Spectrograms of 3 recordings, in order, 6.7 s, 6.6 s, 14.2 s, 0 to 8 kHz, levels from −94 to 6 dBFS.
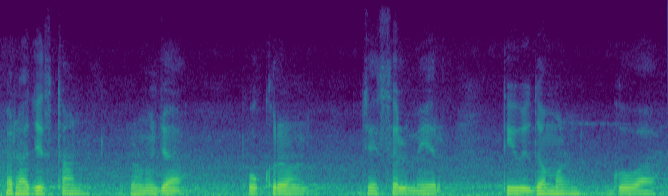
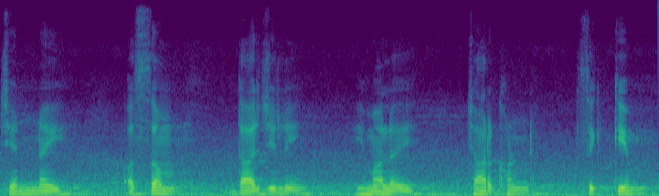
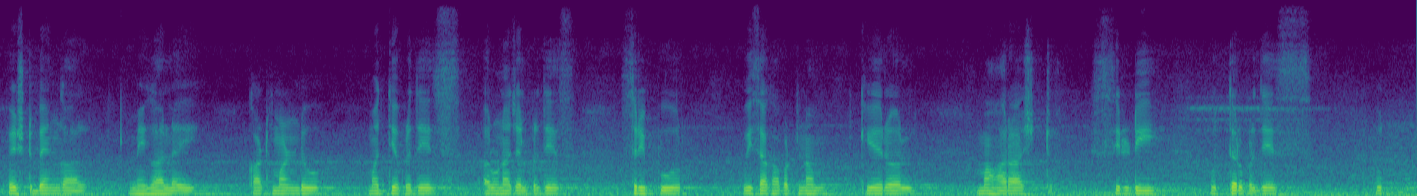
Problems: none marked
